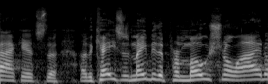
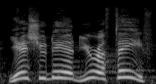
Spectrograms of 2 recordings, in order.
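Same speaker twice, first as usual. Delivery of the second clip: higher, firmly scolding mother; mom scolding; 8 semitones higher than usual. Retold or imitated. Mother to her caught child, firmly scolding. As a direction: lightly play the stern mom. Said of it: "And she".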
